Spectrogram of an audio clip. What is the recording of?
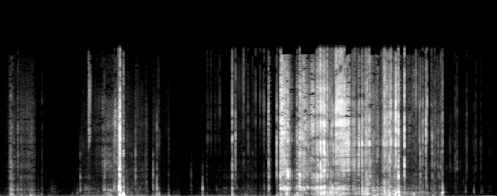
Opening oubbletea pot foil slowly from close distance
